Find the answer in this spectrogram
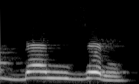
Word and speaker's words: benzene: Kemudian ada benzin. Benzene tulisannya di sini, bacanya benzin.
